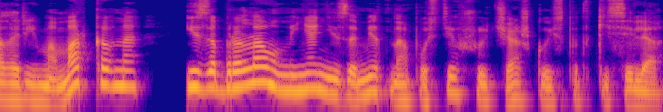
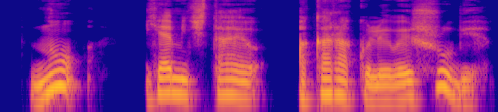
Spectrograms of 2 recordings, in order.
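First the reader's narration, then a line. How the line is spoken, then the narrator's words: Shy, quiet. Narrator (Russian): пряча глаза, тихо сказала Римма Марковна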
